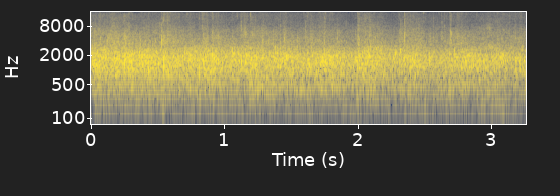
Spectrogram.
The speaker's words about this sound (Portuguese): Aplauda o nome dele, porque isso é o que a Bíblia nos ensina, queridos.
